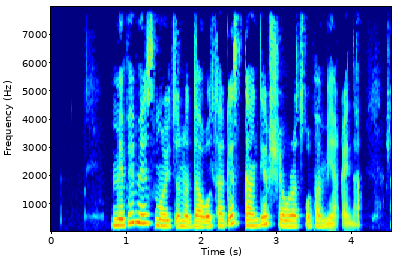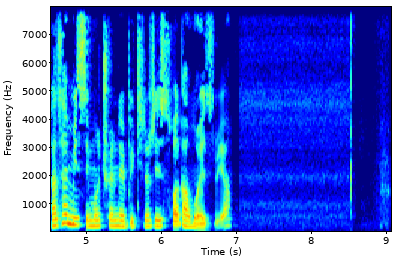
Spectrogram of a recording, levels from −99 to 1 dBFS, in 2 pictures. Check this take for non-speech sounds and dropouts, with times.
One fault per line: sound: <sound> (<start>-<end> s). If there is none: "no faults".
no faults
